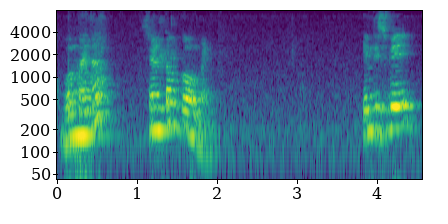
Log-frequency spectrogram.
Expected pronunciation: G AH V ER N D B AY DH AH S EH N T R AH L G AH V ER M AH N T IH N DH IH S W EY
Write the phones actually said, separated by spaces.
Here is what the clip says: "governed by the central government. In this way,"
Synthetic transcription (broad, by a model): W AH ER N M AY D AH S EH N T R AH L G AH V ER M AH N T IH N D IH S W EY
